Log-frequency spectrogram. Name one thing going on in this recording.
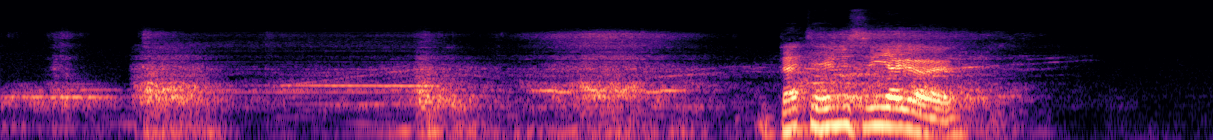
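Video game sound effects whoosh and clatter from a television speaker.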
